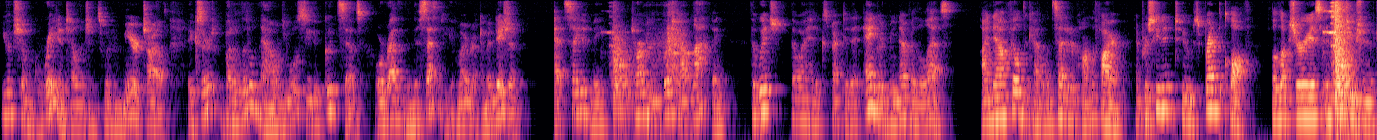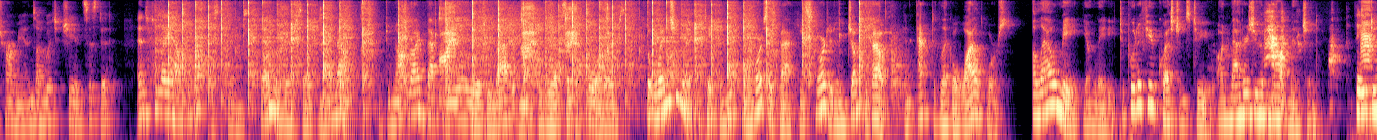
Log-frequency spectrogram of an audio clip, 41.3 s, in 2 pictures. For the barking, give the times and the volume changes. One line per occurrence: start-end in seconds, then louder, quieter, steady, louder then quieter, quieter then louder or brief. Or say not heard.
not heard.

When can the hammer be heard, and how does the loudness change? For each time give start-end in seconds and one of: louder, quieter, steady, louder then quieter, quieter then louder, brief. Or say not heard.
22.9-34.0 steady.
